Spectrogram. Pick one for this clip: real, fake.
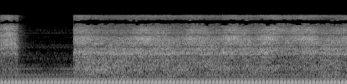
real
